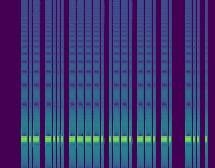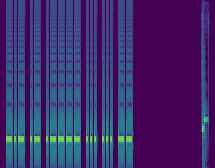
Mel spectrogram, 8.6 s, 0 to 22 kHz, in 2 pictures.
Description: Morse code, heard as a keyed tone, about 32 wpm, 700 Hz. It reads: KB9PGN DE KA1SSM
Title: USA Callsign DE Callsign - 6 Characters - 30wpm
